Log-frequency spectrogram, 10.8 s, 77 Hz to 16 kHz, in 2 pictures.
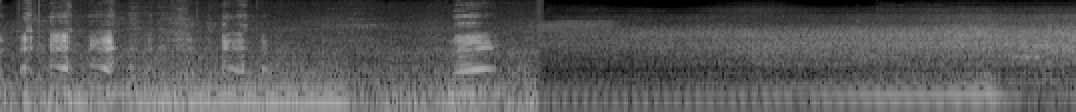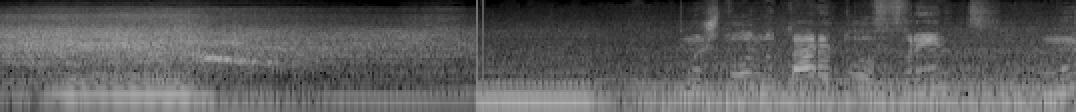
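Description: Tuned VW Bora 1.9 TDI four-cylinder diesel pulling hard at about 4,000 rpm, heard as a steady drone inside the cabin. About three seconds in, the sound cuts to the roadside as the car drives past, its note rising and then falling, with tyre hiss. Near eight seconds it cuts back to the cabin drone.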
